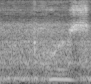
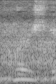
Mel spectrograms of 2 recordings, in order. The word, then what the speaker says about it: Porsche: Porsche I say Porsche. Xavier says Porsche. To me the word Porsche would be spelled p o r t i a if you're going by the English pronunciation.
